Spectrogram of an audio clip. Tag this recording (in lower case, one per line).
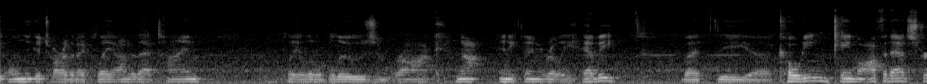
speech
